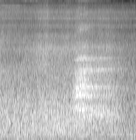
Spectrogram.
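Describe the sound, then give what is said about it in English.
A single slow, deep, airy inhale swells up mid-way and fades against a soft, steady hiss of background noise with no talking. “And then inhale.”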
